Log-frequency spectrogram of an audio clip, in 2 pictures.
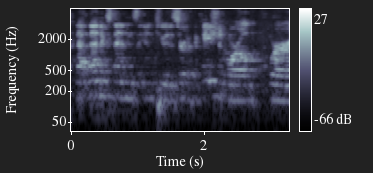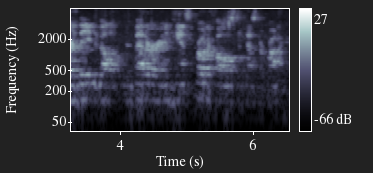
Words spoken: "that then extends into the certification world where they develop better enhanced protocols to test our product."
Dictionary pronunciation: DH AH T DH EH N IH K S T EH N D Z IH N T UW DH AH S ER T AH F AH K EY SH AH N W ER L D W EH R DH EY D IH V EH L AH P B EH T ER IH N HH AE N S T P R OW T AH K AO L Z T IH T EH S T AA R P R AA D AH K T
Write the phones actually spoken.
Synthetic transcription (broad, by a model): DH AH T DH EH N IH K S T EH N D Z IH N T UW DH AH S ER T AH F AH K EY SH AH N W ER L D W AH R DH EY D IH V EH L AH P B EH T ER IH N HH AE N S P R OW T AH K AO L Z T IH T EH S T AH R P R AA D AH K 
